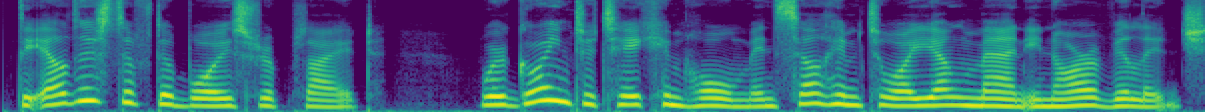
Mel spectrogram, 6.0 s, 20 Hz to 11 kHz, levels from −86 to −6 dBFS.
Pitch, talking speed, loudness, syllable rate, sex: 230 Hz, 220 wpm, -15 LUFS, 5.0 syllables/s, female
